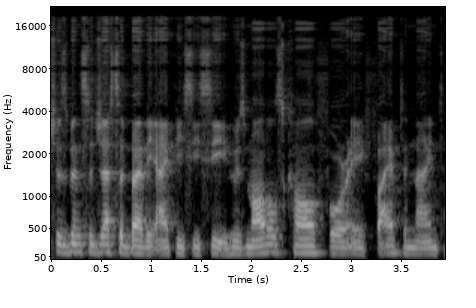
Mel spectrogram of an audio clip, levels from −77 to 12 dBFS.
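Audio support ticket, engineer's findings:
Metallic fizz on speech, throughout, tracking speech level. Imaging from sample-and-hold upsampling: samples repeated with no smoothing filter. Fits a 16 kHz source raised to 44.1 kHz. Spectrogram shows a mirrored copy of the 0–8 kHz band from 8 to 16 kHz, about 18 dB below the signal, with harmonics sloping opposite to pitch. Waveform zoomed in shows staircase steps.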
